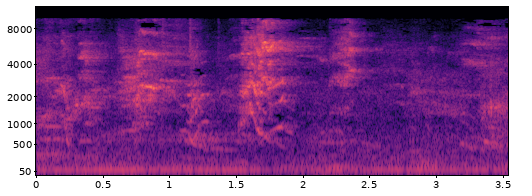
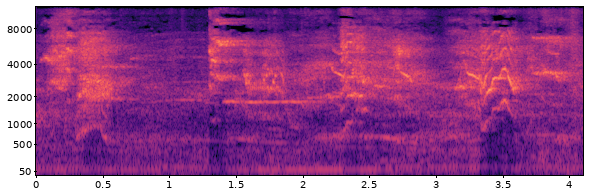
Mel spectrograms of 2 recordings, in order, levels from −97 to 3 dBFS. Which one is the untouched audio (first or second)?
first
